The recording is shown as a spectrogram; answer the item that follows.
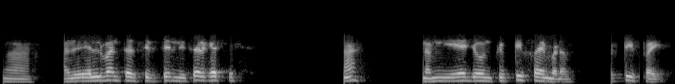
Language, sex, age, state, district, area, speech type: Kannada, male, 60+, Karnataka, Shimoga, rural, conversation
